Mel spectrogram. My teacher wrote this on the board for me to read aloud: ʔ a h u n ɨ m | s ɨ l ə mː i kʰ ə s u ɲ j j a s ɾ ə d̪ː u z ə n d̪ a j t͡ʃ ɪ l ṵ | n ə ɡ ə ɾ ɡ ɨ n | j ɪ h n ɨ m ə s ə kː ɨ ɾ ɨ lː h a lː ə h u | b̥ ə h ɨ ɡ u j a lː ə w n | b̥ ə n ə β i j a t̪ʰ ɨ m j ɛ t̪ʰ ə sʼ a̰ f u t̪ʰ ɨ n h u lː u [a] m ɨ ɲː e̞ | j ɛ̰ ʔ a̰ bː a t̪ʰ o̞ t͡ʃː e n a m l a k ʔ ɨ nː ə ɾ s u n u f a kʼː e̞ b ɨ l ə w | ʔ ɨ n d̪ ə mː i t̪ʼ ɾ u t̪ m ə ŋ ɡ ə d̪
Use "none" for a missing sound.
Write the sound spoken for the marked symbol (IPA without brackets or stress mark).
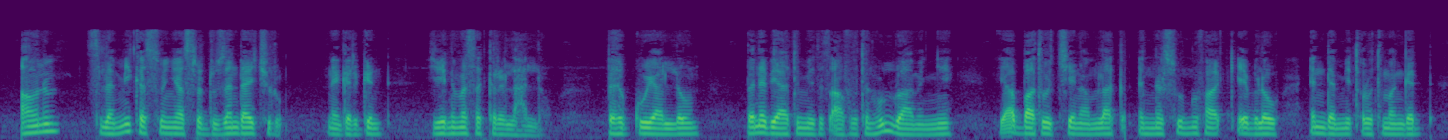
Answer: a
